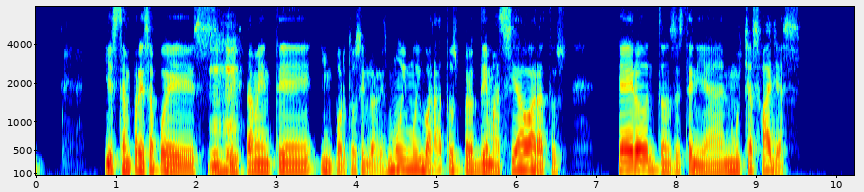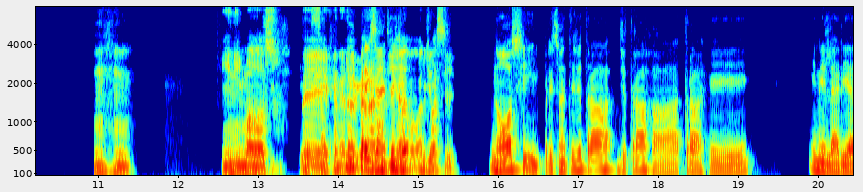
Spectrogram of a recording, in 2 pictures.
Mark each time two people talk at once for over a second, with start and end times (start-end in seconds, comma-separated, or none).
12.6-15.2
